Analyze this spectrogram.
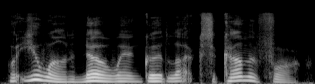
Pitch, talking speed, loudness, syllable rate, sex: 145 Hz, 210 wpm, -18 LUFS, 4.2 syllables/s, male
